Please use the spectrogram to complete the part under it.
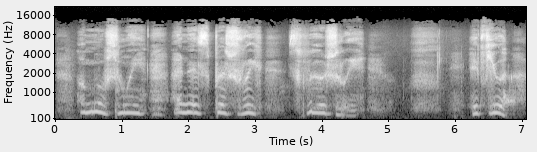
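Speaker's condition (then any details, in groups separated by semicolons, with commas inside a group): Cerebral palsy; speech affected, reading very slow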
